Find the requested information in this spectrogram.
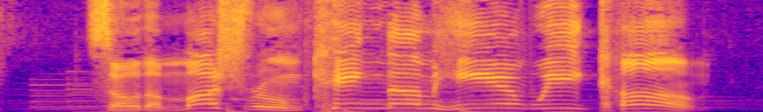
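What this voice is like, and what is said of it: Brooklyn accent cartoon character voice. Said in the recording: “a Brooklyn-style accent for Mario ... That's a Brooklyn accent.”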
